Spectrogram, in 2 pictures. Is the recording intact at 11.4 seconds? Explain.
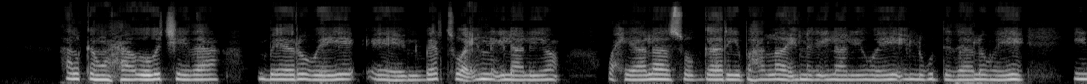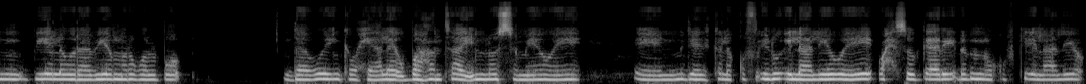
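No. At 11.4 s, as throughout the clip, the speech has a noisy, rough, grainy texture, with plainly audible damage but few spectral holes and little swirl. The likely cause is Opus compression in its CELT music mode: with too few bits, the encoder preserves each band's energy but fills band detail by folding lower bands or inserting noise. Content still reaches about 20.1 kHz, and the damage level fits a low bitrate near 16 kbps.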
